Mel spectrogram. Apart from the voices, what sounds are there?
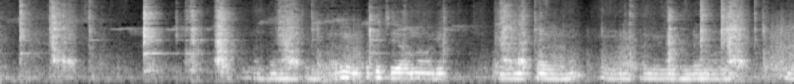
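mixing jaggery syrup, ghee and oil with sesame in a pan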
